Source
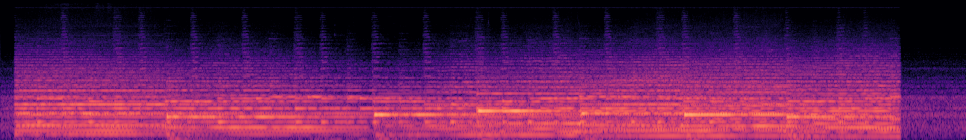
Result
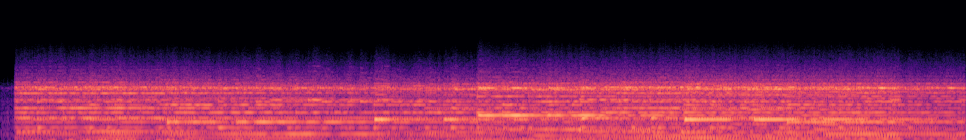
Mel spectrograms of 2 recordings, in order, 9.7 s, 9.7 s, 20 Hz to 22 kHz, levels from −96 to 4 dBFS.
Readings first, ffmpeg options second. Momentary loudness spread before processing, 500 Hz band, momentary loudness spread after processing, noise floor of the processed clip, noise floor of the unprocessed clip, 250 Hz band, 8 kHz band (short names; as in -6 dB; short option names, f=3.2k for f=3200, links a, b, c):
7 LU, +5.0 dB, 7 LU, -26 dBFS, -49 dBFS, +1.0 dB, n/a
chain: -af "aeval=exprs='sgn(val(0))*max(abs(val(0))-0.00188,0)':c=same,afreqshift=-150,adynamicsmooth=sensitivity=3.5:basefreq=600,flanger=delay=6.9:depth=3.1:regen=-39:speed=0.23:shape=sinusoidal,lowpass=f=1.9k:t=q:w=15,aecho=1:1:693|1386|2079|2772|3465:0.562|0.219|0.0855|0.0334|0.013,volume=5dB"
